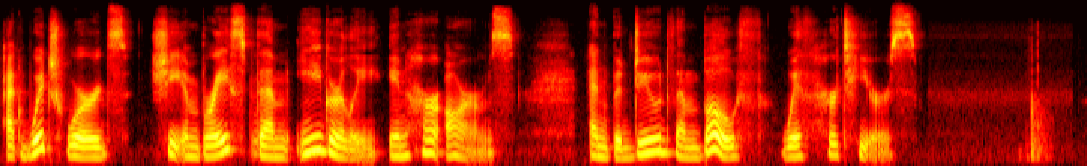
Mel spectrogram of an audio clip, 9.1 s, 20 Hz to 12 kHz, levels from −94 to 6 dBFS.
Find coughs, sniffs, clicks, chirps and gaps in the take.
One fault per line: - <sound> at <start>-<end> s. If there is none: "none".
- tap at 8.5-8.8 s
